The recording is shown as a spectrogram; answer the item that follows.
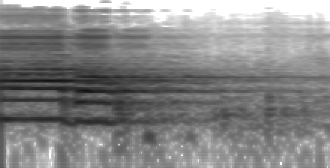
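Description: A man's voice chanting Quranic verses in a melodic recitation. A long held note ends about half a second in, and the voice trails off into quiet by the end.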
